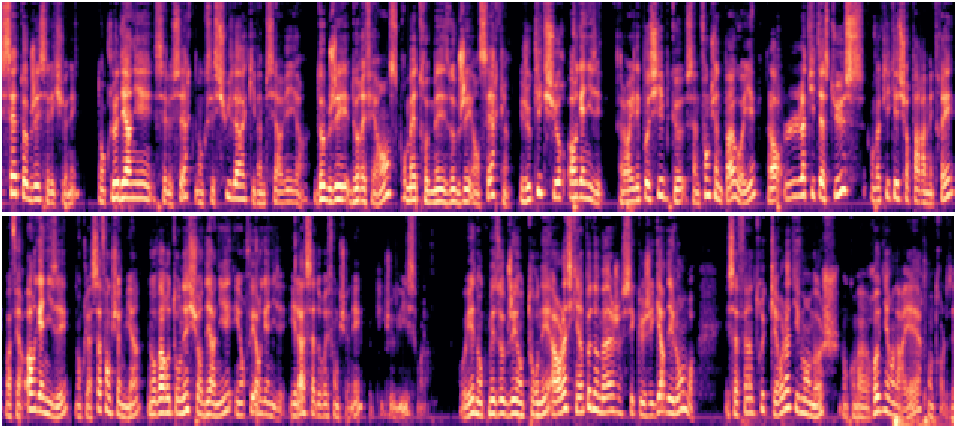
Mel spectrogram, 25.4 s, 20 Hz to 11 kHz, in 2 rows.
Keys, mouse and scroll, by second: 2.6 click, 8.8 click, 12.6 click, 13.6 click, 16.6 click, 17.4 click, 18.6 click, 25.1 click.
